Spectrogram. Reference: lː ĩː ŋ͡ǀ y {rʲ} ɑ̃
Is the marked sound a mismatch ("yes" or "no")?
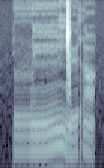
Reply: yes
